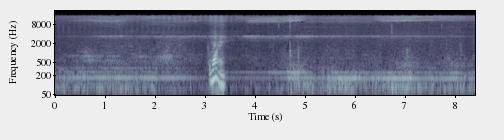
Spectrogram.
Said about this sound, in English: Airplane's out this morning.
